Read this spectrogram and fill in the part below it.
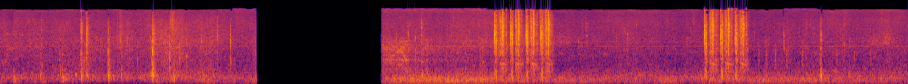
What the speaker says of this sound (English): So if you hear that clicking, don't worry, that's just my camera.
